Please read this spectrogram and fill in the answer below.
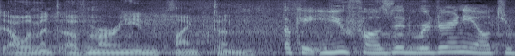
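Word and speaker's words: euphausiid: Okay, euphausid, were there any alter pronunciations, or is it just the one? I have just the one, euphausid.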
